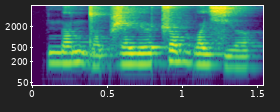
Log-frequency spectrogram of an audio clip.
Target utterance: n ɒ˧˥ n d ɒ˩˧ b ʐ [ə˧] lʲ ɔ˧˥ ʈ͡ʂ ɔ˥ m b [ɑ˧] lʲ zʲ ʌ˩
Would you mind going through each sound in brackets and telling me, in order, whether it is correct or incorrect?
incorrect: ɛ˧, incorrect: ɒ˧

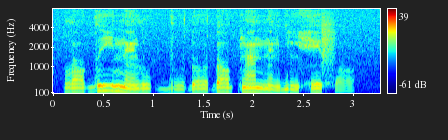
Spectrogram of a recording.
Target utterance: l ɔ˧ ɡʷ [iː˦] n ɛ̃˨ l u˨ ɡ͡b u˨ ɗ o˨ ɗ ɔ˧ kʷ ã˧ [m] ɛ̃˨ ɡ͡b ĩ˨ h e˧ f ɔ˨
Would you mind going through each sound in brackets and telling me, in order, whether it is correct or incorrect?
correct, incorrect: n

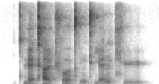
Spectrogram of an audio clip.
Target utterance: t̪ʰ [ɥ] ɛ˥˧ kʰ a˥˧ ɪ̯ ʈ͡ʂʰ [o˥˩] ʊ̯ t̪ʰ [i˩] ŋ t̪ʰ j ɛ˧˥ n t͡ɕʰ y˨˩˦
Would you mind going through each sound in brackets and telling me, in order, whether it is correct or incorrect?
correct, correct, correct

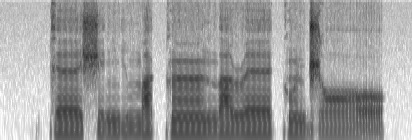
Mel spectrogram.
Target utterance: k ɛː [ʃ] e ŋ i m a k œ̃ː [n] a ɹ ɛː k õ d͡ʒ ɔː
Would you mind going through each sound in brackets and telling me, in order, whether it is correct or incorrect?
correct, correct

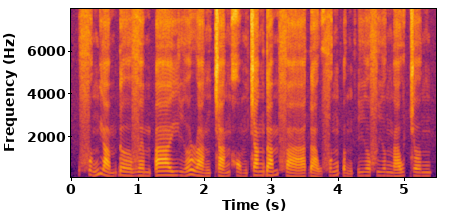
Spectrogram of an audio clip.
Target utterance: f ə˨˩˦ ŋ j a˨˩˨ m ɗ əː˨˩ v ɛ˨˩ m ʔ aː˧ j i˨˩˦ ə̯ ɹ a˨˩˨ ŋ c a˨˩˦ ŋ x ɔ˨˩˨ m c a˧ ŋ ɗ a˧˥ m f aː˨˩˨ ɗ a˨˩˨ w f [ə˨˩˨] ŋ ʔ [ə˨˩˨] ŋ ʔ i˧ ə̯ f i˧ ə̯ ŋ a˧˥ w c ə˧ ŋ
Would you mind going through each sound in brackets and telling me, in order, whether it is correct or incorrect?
incorrect: ə˧˥, correct

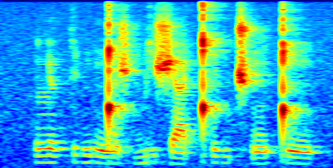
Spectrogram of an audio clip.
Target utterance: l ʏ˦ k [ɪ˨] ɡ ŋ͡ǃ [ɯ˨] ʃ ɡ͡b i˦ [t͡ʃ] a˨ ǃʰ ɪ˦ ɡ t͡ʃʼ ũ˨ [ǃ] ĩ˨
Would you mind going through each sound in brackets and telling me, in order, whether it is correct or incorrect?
incorrect: ɪ˦, incorrect: ə˨, incorrect: ʃ, correct

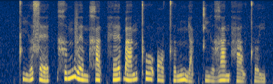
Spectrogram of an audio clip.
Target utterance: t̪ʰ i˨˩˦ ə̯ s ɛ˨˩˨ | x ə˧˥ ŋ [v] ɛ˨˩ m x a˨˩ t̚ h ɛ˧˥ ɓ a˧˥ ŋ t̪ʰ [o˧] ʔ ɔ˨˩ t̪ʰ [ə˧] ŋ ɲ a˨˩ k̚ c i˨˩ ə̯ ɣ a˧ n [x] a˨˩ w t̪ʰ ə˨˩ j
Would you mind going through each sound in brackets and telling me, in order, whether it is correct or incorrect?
correct, correct, incorrect: ə˧˥, incorrect: h

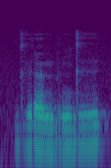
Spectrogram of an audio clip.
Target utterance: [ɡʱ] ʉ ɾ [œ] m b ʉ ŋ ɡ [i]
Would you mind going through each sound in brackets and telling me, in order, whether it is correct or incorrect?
correct, correct, incorrect: ɨ

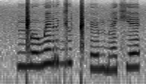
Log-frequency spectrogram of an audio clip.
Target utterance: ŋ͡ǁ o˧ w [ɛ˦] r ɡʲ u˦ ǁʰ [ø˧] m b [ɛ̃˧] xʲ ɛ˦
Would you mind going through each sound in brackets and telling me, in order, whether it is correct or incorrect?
incorrect: ɛ̃˦, correct, correct

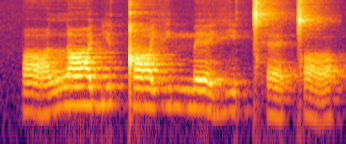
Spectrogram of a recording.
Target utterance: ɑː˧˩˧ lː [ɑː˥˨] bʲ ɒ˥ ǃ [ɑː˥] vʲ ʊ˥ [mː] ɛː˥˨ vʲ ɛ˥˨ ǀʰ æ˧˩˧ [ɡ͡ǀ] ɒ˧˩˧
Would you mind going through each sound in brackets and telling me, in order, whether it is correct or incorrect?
incorrect: ɑː˥, correct, correct, incorrect: ǀ

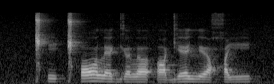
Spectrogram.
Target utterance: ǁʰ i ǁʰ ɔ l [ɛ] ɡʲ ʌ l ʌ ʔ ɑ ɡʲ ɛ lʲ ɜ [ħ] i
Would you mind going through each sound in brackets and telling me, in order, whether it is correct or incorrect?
correct, correct

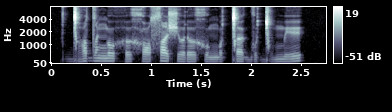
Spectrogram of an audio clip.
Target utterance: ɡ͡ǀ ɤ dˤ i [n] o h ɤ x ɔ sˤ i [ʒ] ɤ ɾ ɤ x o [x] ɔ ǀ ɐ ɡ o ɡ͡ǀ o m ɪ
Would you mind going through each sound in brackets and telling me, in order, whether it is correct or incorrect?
incorrect: ŋ, incorrect: ʃ, incorrect: ŋ

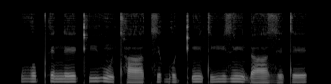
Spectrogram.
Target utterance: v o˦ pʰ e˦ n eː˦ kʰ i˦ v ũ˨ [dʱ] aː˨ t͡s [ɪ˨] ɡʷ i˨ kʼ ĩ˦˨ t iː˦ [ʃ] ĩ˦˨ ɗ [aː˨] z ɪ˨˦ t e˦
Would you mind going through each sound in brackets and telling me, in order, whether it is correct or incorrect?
incorrect: tʰ, incorrect: ɪ˦, incorrect: z, correct

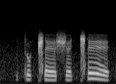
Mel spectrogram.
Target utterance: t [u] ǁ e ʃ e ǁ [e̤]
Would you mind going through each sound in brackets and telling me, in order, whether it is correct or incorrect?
correct, incorrect: e

